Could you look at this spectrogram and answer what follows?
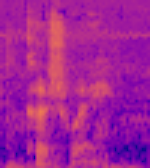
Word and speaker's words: Cushway: Cushway. Like Kush.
